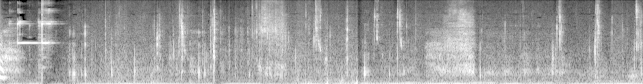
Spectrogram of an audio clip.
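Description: Close-miked chewing of a warm flaky pastry with a soft mochi filling: a run of bites and short mouth clicks.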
